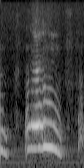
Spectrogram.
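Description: A frowning baby being bathed makes a drawn-out, slightly rough vocal sound from the back of the throat, rising and falling for about a second, with a short softer murmur after. Not crying, fairly clear.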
